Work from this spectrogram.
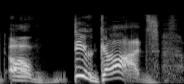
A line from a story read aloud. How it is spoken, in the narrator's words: Archie snapped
